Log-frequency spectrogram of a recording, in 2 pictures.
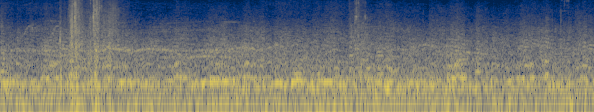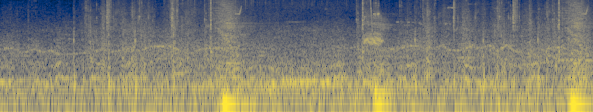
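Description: A man crawls over sand, gear rustling and scraping.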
